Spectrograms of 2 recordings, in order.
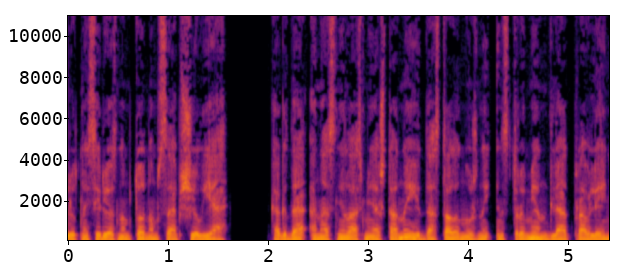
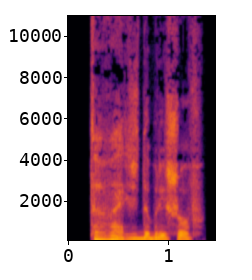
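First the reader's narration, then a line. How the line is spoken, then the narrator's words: Through gritted teeth. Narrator (Russian): процедила она сквозь зубы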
